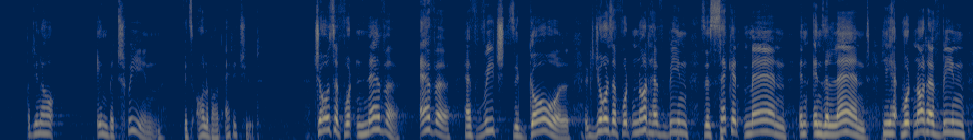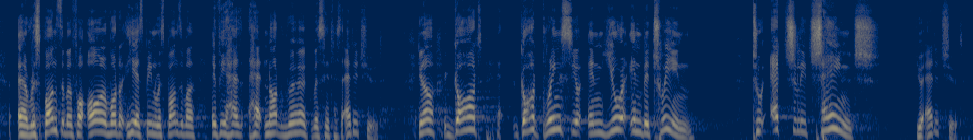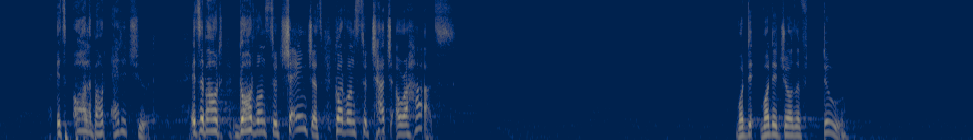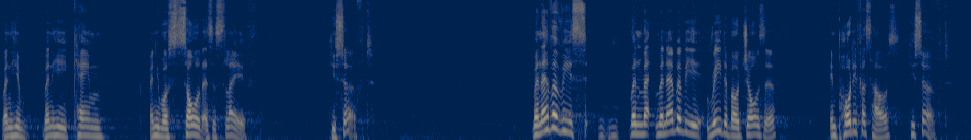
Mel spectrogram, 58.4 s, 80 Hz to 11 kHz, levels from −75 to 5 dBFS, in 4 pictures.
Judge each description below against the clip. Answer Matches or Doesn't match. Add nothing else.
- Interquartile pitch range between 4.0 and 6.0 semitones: Matches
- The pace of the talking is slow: Matches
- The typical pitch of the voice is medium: Matches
